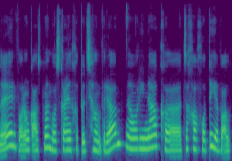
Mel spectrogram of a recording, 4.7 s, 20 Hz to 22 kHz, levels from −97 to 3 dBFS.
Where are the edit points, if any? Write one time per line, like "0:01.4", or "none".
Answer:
none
